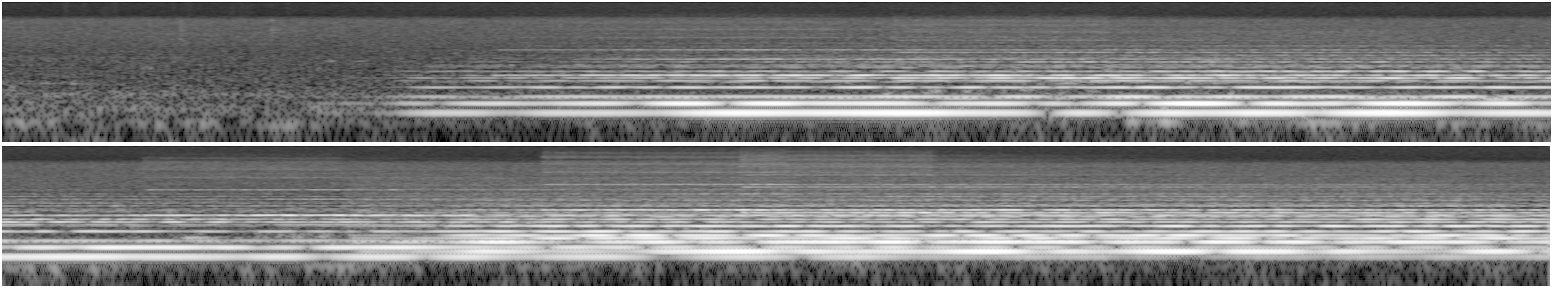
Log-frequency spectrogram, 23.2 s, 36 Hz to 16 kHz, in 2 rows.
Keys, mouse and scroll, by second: 1.5 middle click, 2.4 scroll down 1.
